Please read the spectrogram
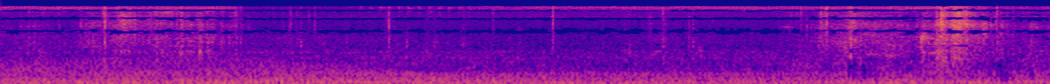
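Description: A steady low rumbling noise with no clear pitch, with brief rustling near the end.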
